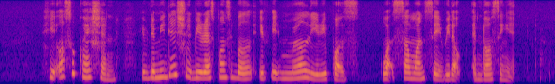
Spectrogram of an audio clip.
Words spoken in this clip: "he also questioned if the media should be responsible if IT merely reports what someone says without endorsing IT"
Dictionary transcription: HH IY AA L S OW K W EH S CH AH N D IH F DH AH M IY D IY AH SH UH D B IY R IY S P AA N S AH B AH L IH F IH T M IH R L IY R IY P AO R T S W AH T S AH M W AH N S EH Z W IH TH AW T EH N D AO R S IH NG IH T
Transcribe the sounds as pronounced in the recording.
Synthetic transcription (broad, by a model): HH IY AA L S OW K W EH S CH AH N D IH F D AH M IY D IY AH SH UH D B IY R IY S P AA N S AH B AH L IH F IH T M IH L IY R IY P AO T S W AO T S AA M W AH N S EH W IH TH AW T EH N D AO S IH NG IH T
